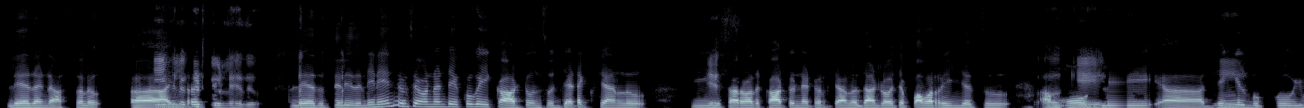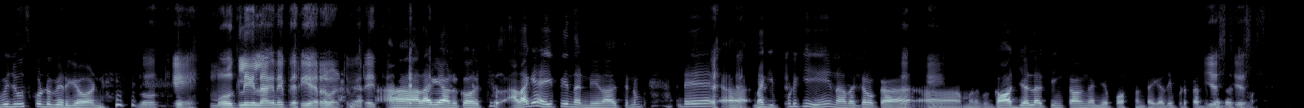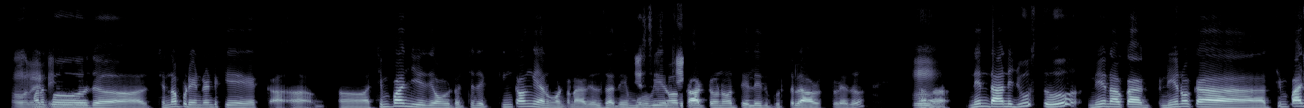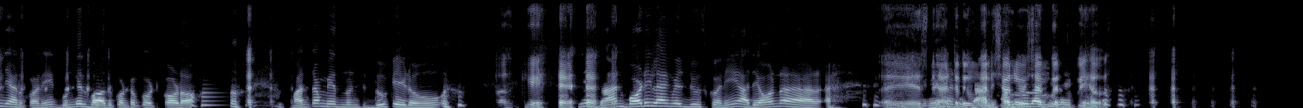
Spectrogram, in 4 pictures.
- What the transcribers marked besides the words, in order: in English: "ఇంట్రెస్ట్"; laugh; in English: "కార్టూన్స్, జెటెక్స్ చానెల్"; in English: "యెస్"; in English: "కార్టూన్ నెట్వర్క్ చానెల్"; laughing while speaking: "పెరిగేవాడిని"; laughing while speaking: "మోగ్లి లాగానే పెరిగారన్నమాట మీరైతే"; sneeze; chuckle; in English: "ఎస్. ఎస్"; in English: "ఎస్. ఎస్"; chuckle; chuckle; distorted speech; chuckle; other background noise; chuckle; in English: "బాడీ లాంగ్వేజ్"; laughing while speaking: "నేనేందంటే దాని బంధువులా ఫీలయిపోయాను"; chuckle
- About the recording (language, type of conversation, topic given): Telugu, podcast, మొదటి పరిచయంలో శరీరభాషకు మీరు ఎంత ప్రాధాన్యం ఇస్తారు?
